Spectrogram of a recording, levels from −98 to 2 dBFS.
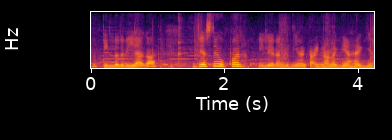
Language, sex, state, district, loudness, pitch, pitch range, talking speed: Punjabi, male, Punjab, Kapurthala, -19 LUFS, 215 Hz, 200-250 Hz, 170 wpm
